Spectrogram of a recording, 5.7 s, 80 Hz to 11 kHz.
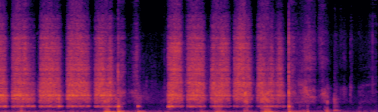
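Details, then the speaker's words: Hand-lapping a valve into its seat with fine-grade paste after coarse passes (3 goes coarse, 2 fine). Rhythmic back-and-forth scraping at about two and a half strokes a second, a smoother, finer rasp than coarse. The seat ends up as a smooth matte contact area with no pits. "You can feel the difference with your fingers actually. Now you hear a difference in the noise as it starts as well when I start grinding it."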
